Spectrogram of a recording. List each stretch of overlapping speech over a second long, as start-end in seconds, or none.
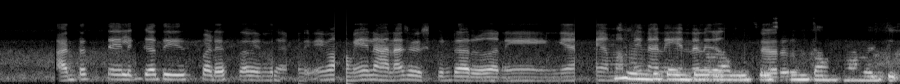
6.4-7.9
